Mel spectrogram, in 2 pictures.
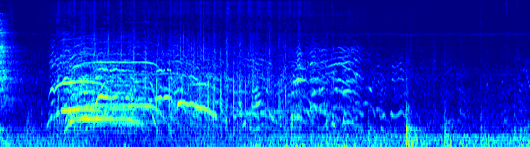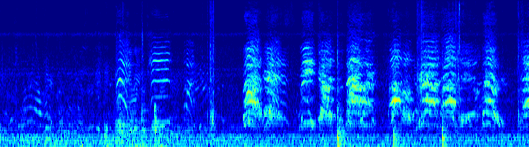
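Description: A group of young women chant cheers loudly in unison outdoors.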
